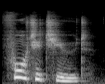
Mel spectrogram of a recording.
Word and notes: fortitude: British English

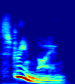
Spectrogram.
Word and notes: streamline: British English

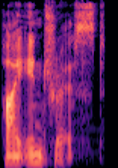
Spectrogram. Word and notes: high-interest: British English

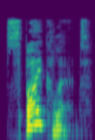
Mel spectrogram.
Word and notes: spikelet: British English

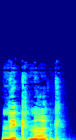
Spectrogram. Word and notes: knick knack: British English

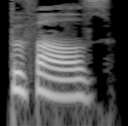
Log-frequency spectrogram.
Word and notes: befalls: British English

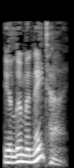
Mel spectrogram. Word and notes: illuminati: British English

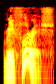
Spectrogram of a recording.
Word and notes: reflourish: British English

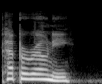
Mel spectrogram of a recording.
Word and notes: pepperoni: American English

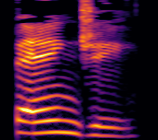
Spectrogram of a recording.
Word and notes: bangy: British English

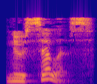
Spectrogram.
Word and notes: nucellus: British English

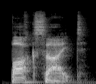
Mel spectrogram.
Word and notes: bauxite: American English

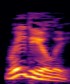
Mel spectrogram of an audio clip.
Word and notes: radially: British English

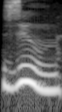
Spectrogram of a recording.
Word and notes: zoom: American English

